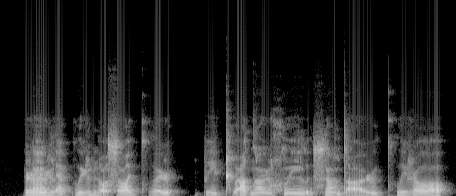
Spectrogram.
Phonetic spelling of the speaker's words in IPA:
ɭ ã ɭ l a kʷ e ɭ n o̰ sˤ o j kʷʰ ʌ ɭ | p e j ʈʰ o̰ j dˤ ẽ ɭ χʷ ẽ l o̰ sʷ ẽ dˤ ɑ̰ ɭ ʉ kʷʰ i ɭ ɔ

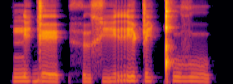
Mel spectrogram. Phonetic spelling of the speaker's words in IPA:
n i˧ ɡ e˥˩ | h ɨ˩ x i˩˥ r i˥ ʈ i˧ ǃʰ u˥ ɣ u˥˩

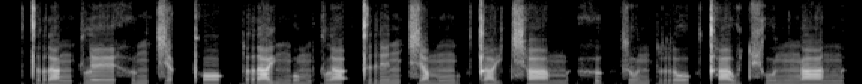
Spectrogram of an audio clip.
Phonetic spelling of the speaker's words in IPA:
t r a˩˦ ŋ k l eː˦˥ h ɯ˨˩ ŋ t͡ɕ a˨˩ k̚ pʰ ɔː˦˥ k̚ p r a˥˩ j ŋ o˨˩ m k l a˨˩ ʔ t r i˥˩ n t͡ɕ a˦˥ m ŋ o˥˩ k̚ t a˩˦ j t͡ɕʰ a˧ m | h ɯ˥˩ k̚ s u˨˩ n p r oː˦˥ k̚ tʰ a˦˥ w t͡ɕʰ u˦˥ n ŋ a˧ n

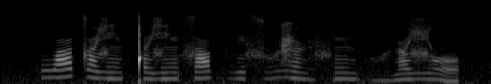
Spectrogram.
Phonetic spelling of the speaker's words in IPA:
w ɒ t ɒ ʑ ĩ ǃ ə ʑ ĩ s ɒ bʱ i s o̤ ʐ ə̃ ɳ ə̤ s ĩ bʱ o̤ ɳ ɒ ʑ o

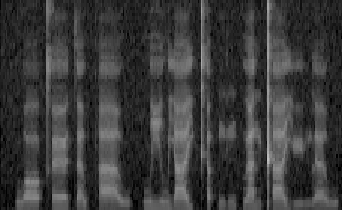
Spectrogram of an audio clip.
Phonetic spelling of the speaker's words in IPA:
w ɔː˨ kʰ œː˧ t̪ ɐ˨˥ w pʰ aː˨˩ w | w iː˨ w j aː˨˥ j kʰ ɐ˧ p̚ ŋ ɪ˨˥ ŋ kʷ aː˥ n kʰ aː˧ j yː˨ m l ɐ˨˩ w

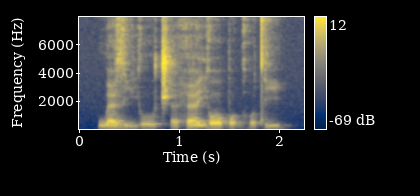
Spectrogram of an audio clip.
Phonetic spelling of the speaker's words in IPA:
w æ˥ z i˩ j oː˩ t͡ʃʼ æ˩ h æː˥ j ɔː˥ p ɔ˩ ɡʱ ɔ˩ tʼ i˥

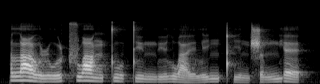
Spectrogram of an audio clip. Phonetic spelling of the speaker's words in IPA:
l ɑ˥˩ ʊ̯ ɻ u˧˥ ʈ͡ʂ w ɑ˥˧ ŋ t̪ u˥˧ t̪ y˥˩ m y˧˥ l w a˨˩ ɪ̯ l i˥ ŋ pʰ i˨˩ n ʂ ə˧˥ n m j ɛ˥˩

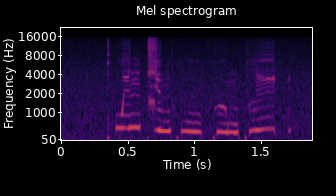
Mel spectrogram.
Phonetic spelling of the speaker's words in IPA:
kʰ w i˥˩ n t͡ɕ e˧ n k w uː˨˩ k ɯː˨˩ m k l i˥˩ ʔ

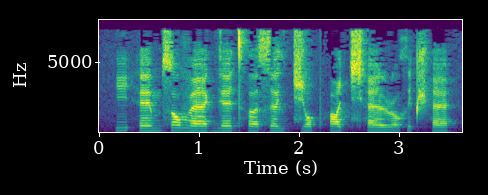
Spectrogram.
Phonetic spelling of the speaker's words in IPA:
i h ɛ m s ɔ v æ ɡ ɛ tʰ ʌ s ɜ lʲ t͡ɕ ɔ pʰ ɑ t͡ɕʰ æ ɭ ɔ x ə t͡ʃʰ æ

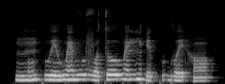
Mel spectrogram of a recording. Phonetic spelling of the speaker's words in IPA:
ŋ ũ˨˦ kʷ eː˧ w ɛ̃˦ v u˦ v ɔ˧ t oː˦ w ɛ̃˦ ŋ ĩ˦ ɗ e˨ kʷ ə˦ ɡʷ eː˧ h ɔ̃˧

